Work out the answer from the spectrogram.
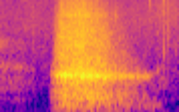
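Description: A single deep inhalation during a movement and breathing practice, a breathy rush lasting about a second that swells quickly and then slowly fades, followed by a couple of faint clicks.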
